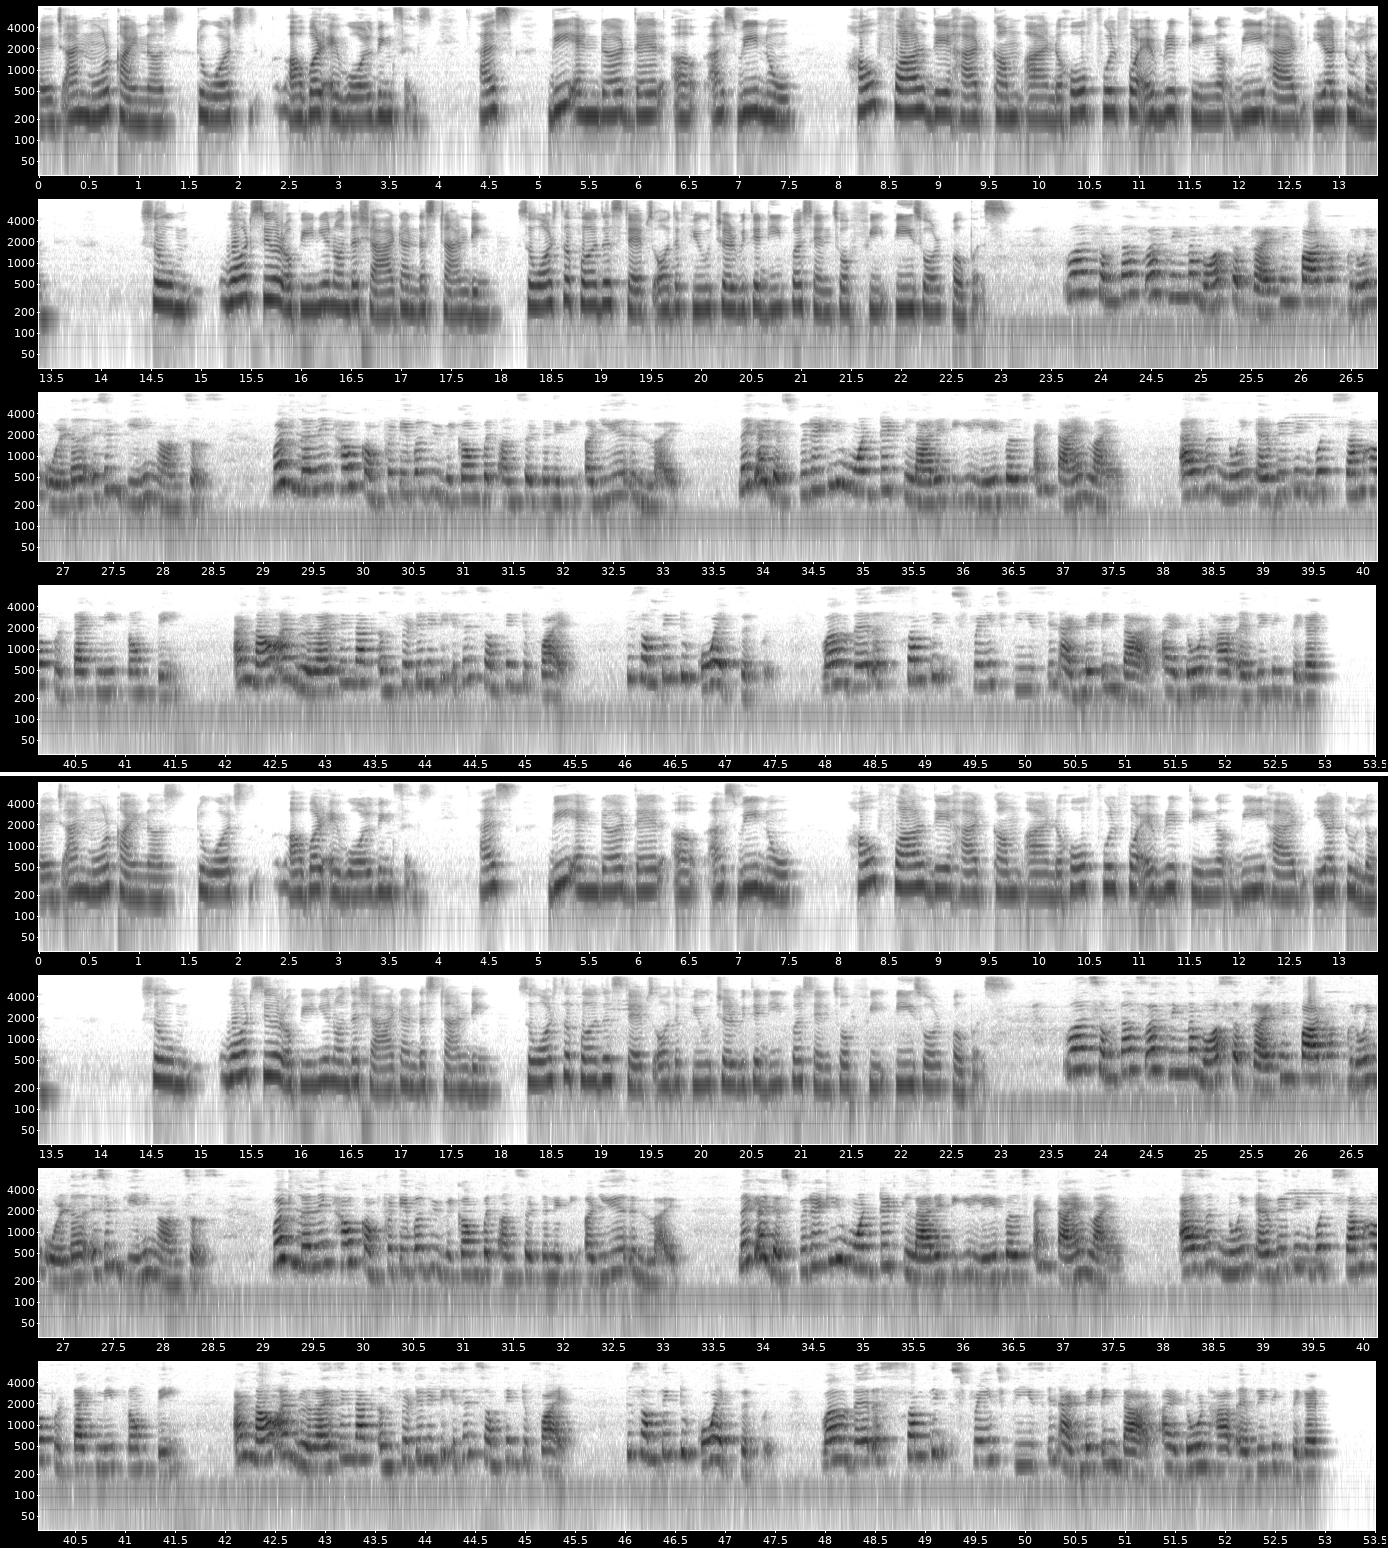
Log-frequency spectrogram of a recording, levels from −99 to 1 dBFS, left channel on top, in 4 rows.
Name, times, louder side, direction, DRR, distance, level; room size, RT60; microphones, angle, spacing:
voice 1, 0.0-2.0 2.4-3.8 4.4-4.7 5.1-7.5 8.1-13.5 14.4-14.9 15.2-23.0, left 3 dB, 45° left, 0.8 m, -31 dB
voice 2, 23.6-28.4 29.1-33.2 33.8-37.6 38.2-41.6 42.1-45.4 46.0-47.5 48.0-52.9, right 3 dB, 55° right, 1.5 m, -28 dB
15.0 x 6.5 x 2.5 m
head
